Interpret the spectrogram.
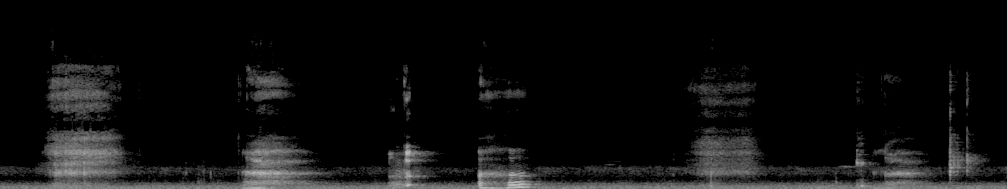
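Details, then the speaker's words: A young woman's repeated short, sudden gulping hiccups at irregular intervals, some with a small voiced squeak, after chugging soda, in a quiet room; one was like a yawn combined with a hiccup. "That was like a yawn combined with a hiccup."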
